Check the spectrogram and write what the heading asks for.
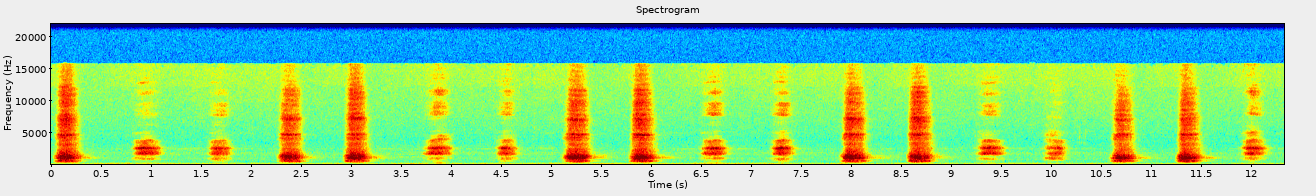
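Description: A woman breathing hard and sharply while doing Pilates side kicks: short, forceful breaths about every two-thirds of a second, in alternating pairs of stronger and softer ones.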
